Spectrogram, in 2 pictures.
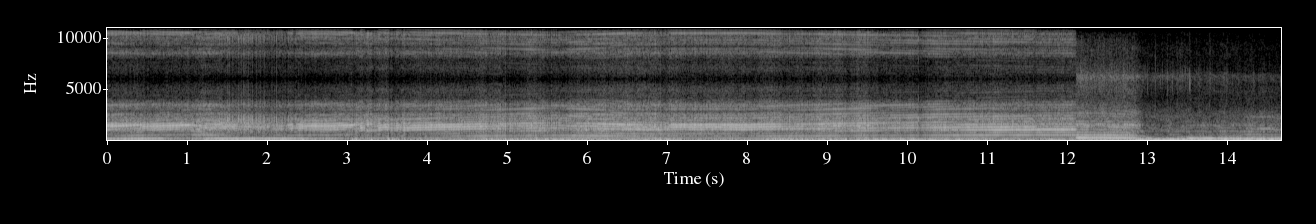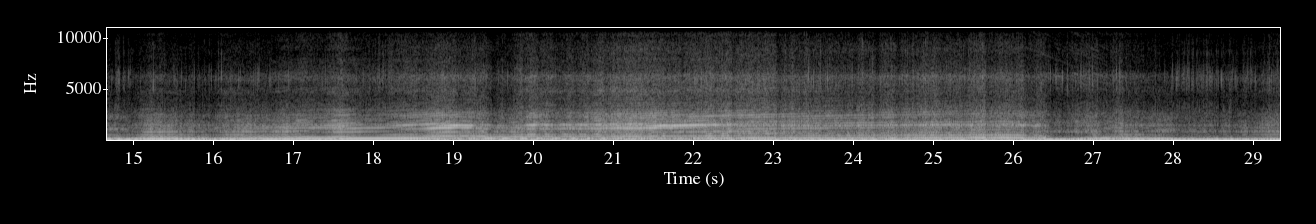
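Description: A kart engine buzzes loudly up close, its pitch rising and falling with the throttle.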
